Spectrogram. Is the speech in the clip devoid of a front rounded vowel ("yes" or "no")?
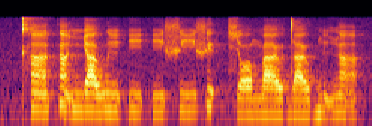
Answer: yes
